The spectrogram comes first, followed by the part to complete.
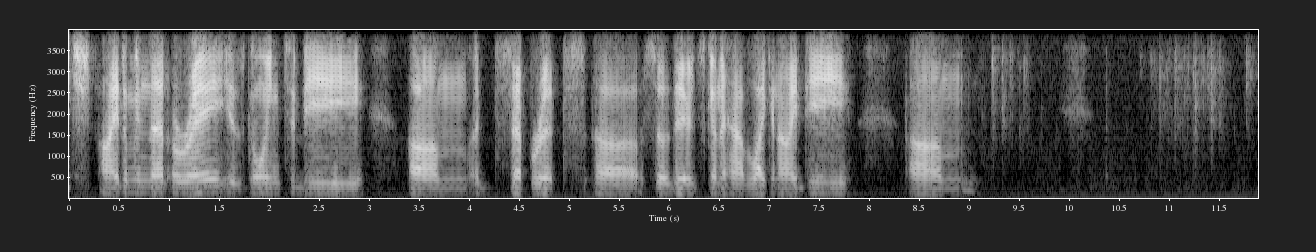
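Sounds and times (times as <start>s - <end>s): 
speech: 0.3s - 9.1s
typing on a computer keyboard: 9.2s - 9.7s, 10.7s - 11.8s.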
